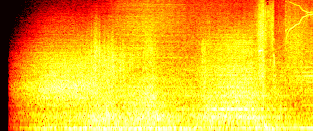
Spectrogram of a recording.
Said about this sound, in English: Strap in, Houston, it's time for liftoff.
